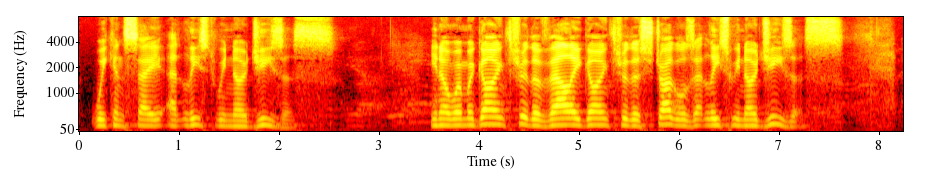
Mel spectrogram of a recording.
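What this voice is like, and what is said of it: Australian accent. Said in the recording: “I don't know if you're picking up an accent or not... originally we are from Australia. I grew up in the city of Melbourne”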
